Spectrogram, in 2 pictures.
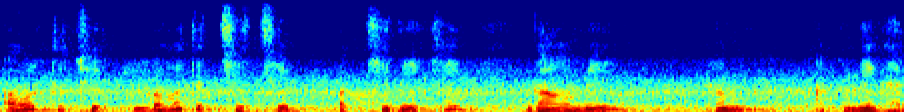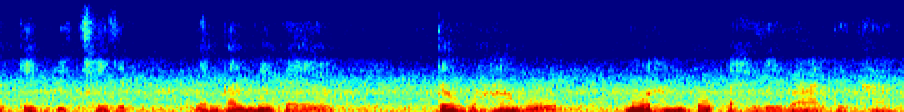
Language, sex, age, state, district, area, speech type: Hindi, female, 45-60, Uttar Pradesh, Lucknow, rural, spontaneous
